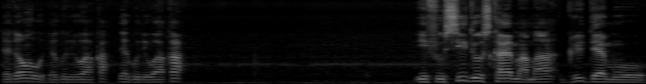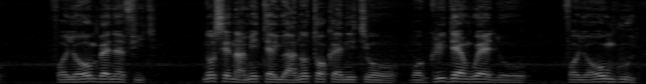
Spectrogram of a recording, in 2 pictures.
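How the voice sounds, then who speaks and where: A Nigerian man giving animated political commentary, singing chants and mimicking voices, with loud bursts and hushed asides. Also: lowish voice, moderate pace, long pauses, slight background noise. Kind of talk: animated commentary mixing Pidgin and Yoruba.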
